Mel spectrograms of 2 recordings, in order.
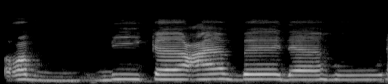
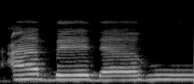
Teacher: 5 tadi yang kita dengar, yang kita tak apa nak dengar adalah qalqalah. Bila ba itu bertanda mati, kita akan jelas bunyi qalqalah dia.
